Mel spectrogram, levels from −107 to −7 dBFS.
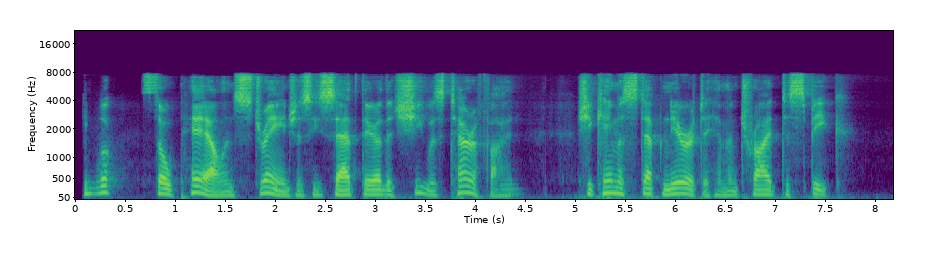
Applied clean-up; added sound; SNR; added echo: neural mask model DeepFilterNet 3.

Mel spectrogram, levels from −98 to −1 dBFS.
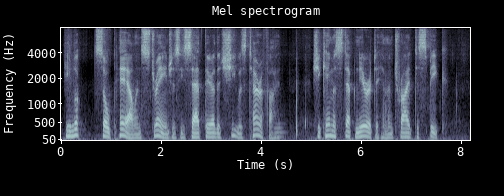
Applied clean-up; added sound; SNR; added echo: neural separator model SepFormer DNS4.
